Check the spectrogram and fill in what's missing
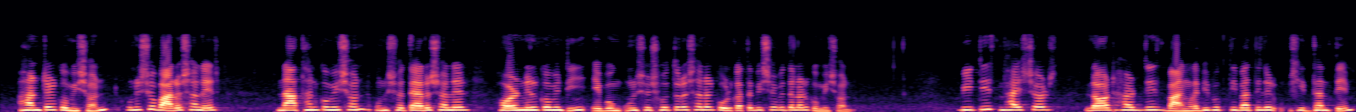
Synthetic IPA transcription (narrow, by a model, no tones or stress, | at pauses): ɦaɳʈaɾkomiʃonuniʃːobaɾoʃaleɾ | nat̪ʰankomiʃonuniʃːot̪ɛɾoʃaleɾ | hɔɾnelkɔmiʈieboŋuniʃːoʃot̪ːuɾoʃaleɾkolkat̪abiʃːobid̪ːalɔeɾkɔmiʃon | biʈisbʱajʃoɾ | lɔɾɖɦaɾd͡ʑisbaŋlabibʱokt̪ibat̪ileɾʃid̪ʱːant̪e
